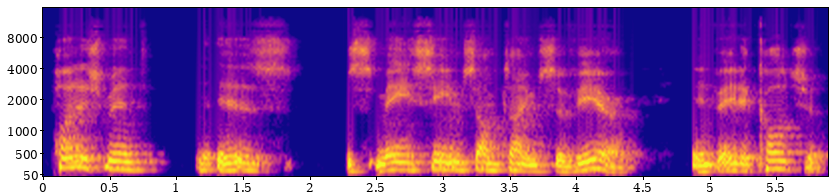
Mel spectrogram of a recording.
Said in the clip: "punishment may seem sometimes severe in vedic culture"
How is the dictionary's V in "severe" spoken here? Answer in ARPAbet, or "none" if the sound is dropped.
V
